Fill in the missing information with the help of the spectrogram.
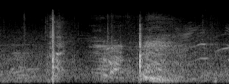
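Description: Two sharp wooden knocks from a procession float's hammer as it is struck to call, about a second apart, each a loud crisp strike rising above a steady murmur of crowd noise.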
